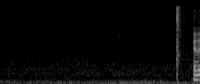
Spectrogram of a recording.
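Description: Near silence: faint room tone with a low hum. Near the end comes a single short click, and then a woman starts to speak.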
